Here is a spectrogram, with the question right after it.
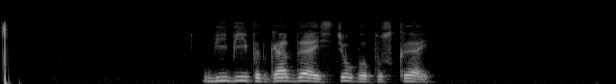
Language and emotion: Russian, angry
